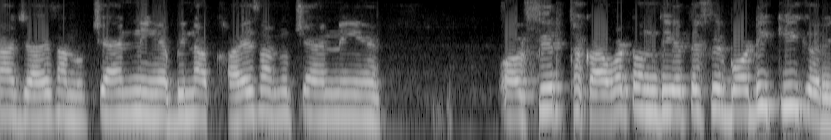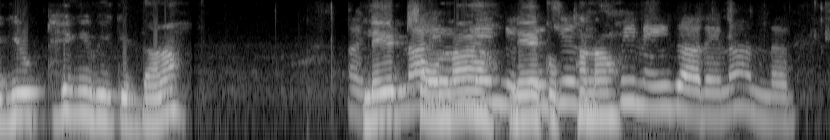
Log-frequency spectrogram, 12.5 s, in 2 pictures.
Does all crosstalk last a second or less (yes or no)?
no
